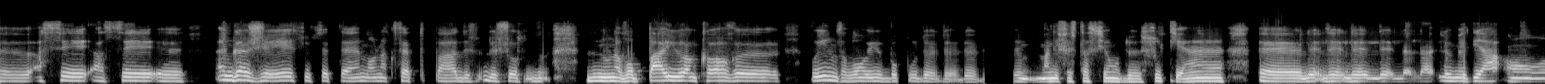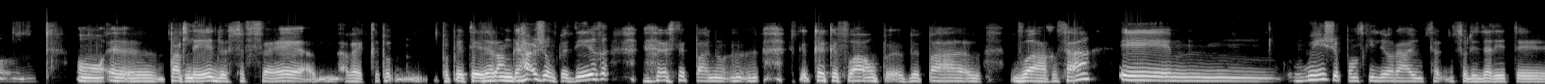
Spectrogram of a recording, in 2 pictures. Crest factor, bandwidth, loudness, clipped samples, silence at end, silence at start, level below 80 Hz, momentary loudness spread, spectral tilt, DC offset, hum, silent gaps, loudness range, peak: 14 dB; 8.2 kHz; -14 LUFS; under 0.1%; 0 s; 0 s; -52 dBFS; 10 LU; -6.5 dB/octave; under 0.1%; none; none; 4 LU; 0 dBFS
